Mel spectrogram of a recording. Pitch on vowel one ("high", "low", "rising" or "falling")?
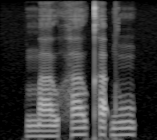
low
